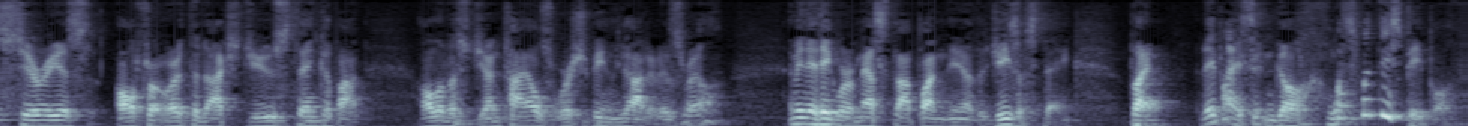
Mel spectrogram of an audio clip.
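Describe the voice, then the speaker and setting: A man preaching a sermon as a pastor, chatty and animated, acting out little voices as he talks. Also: fairly low pitch, normal speed, dull audio. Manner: conversational, animated, acts out voices.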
